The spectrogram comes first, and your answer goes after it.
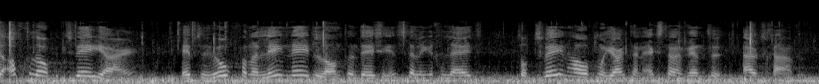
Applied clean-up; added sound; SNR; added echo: none; Fire; -2 dB; none.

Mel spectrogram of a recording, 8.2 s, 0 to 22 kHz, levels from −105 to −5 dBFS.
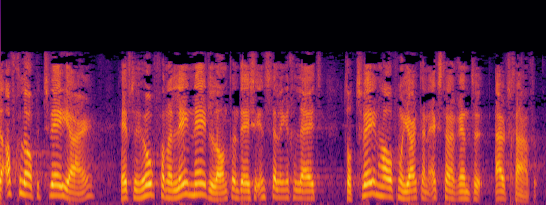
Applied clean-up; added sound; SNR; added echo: none; none; none; none.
